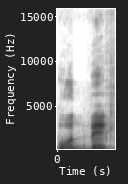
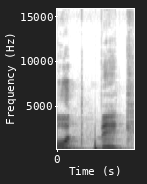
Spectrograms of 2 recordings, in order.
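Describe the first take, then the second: First: Said in the usual way. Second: "উদ্বেগ" as উদ্, pause, বেগ; split pronunciation. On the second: Shown as a demonstration. Teacher quizzing students, "উদ্বেগ" in two separate pieces. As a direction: break "উদ্বেগ" cleanly after উদ্. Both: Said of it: "কী হবে".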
